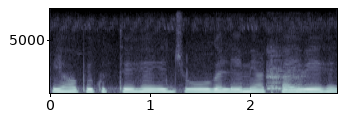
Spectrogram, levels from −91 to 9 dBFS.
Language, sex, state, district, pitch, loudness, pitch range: Hindi, female, Haryana, Jhajjar, 205 Hz, -13 LUFS, 200-210 Hz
